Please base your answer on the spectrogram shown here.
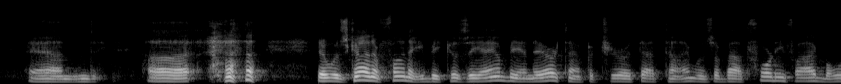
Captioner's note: laughs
